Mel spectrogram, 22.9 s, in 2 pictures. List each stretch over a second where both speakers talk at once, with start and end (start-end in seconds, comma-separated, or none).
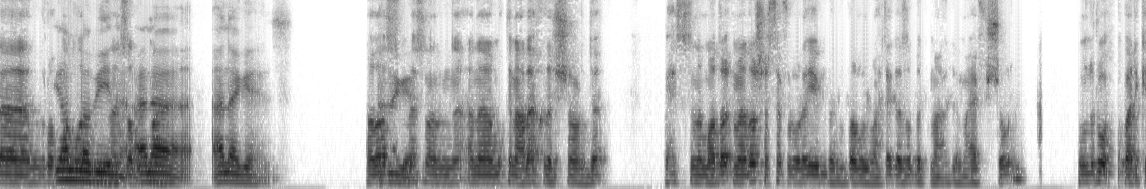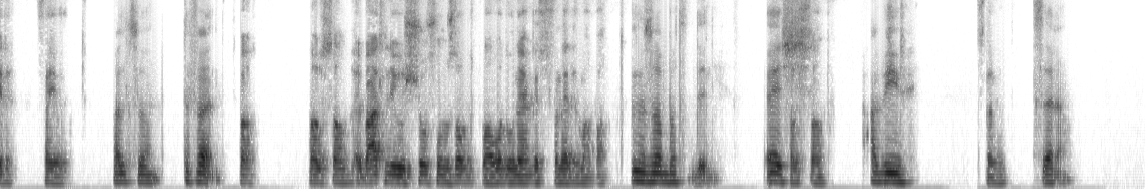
0.5-1.8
